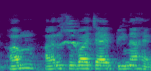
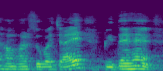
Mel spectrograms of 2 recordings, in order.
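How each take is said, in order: First: Slow, deliberate पीना है as the error; wrong form. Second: Slow, clear पीते हैं as the right ending; correct form. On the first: Teacher asks students if we ever say it, slow mock-wrong. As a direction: dwell on सुबह, say पीना है as the mistake. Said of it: "कभी नहीं बोलते". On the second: Teacher gives students the correct sentence, slow and clear. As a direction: lean on चाय, land पीते हैं firmly. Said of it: "हम बोलते हैं". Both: Shown as a demonstration.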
